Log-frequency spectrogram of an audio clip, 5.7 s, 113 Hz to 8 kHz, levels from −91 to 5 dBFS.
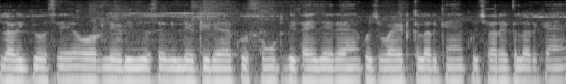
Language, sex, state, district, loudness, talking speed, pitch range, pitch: Hindi, male, Haryana, Rohtak, -15 LUFS, 265 wpm, 130-135 Hz, 130 Hz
